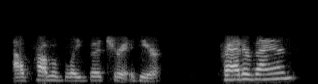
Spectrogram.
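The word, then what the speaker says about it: Pradervand: his last name I'll probably butcher it here Pratt van p r a d e r v a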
